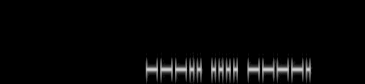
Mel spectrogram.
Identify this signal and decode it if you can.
Morse code, heard as a keyed tone, about 33 wpm, 700 Hz. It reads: 8H9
